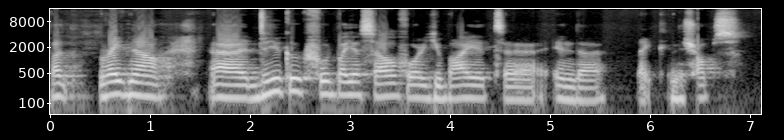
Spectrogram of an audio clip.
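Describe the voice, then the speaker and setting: Very slow speech with a Russian accent. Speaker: YouTube interviewer. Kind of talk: interview.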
